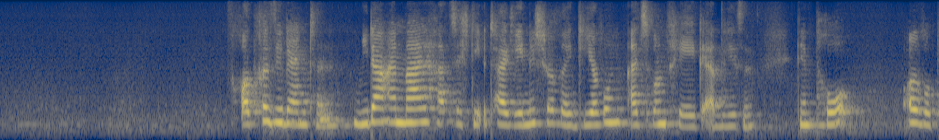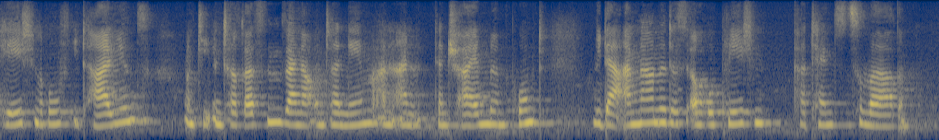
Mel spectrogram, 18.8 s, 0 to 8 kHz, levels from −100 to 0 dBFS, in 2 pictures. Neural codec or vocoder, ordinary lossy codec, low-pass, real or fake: codec, 16 kHz, 1 kbps, X-Codec, HuBERT features, trained on general audio; none; none; fake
